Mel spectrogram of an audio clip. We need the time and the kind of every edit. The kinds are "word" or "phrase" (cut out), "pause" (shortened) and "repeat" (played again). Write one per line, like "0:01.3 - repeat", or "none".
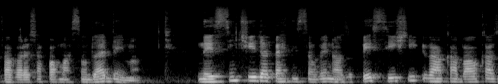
none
